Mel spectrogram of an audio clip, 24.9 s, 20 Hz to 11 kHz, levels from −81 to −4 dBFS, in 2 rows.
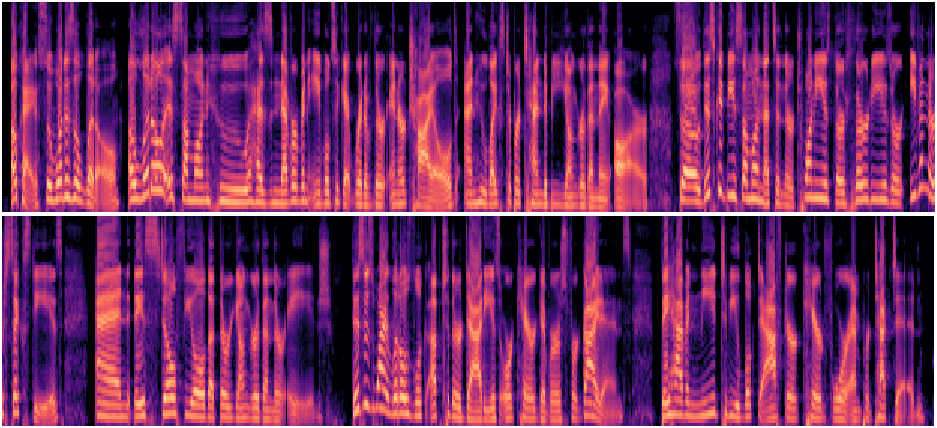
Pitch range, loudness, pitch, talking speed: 165-235 Hz, -19 LUFS, 190 Hz, 200 wpm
